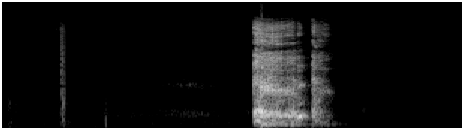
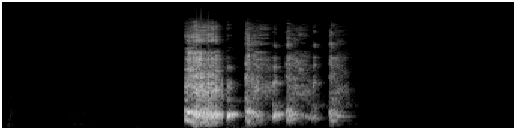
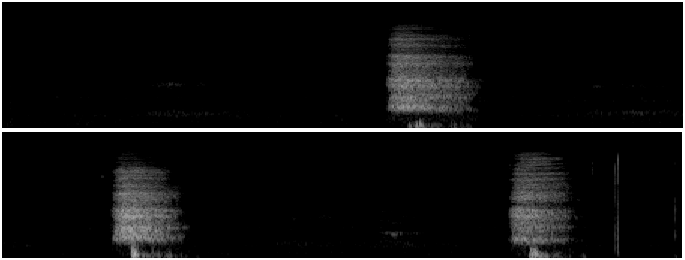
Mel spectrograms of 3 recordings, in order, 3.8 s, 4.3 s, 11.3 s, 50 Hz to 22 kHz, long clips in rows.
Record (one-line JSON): {"cough_length": "3.8 s", "cough_amplitude": 32768, "cough_signal_mean_std_ratio": 0.27, "three_cough_length": "4.3 s", "three_cough_amplitude": 32767, "three_cough_signal_mean_std_ratio": 0.33, "exhalation_length": "11.3 s", "exhalation_amplitude": 9324, "exhalation_signal_mean_std_ratio": 0.28, "survey_phase": "beta (2021-08-13 to 2022-03-07)", "age": "18-44", "gender": "Female", "wearing_mask": "No", "symptom_cough_any": true, "symptom_new_continuous_cough": true, "symptom_runny_or_blocked_nose": true, "symptom_fatigue": true, "symptom_fever_high_temperature": true, "symptom_headache": true, "symptom_change_to_sense_of_smell_or_taste": true, "symptom_onset": "4 days", "smoker_status": "Ex-smoker", "respiratory_condition_asthma": false, "respiratory_condition_other": false, "recruitment_source": "Test and Trace", "submission_delay": "2 days", "covid_test_result": "Positive", "covid_test_method": "ePCR"}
